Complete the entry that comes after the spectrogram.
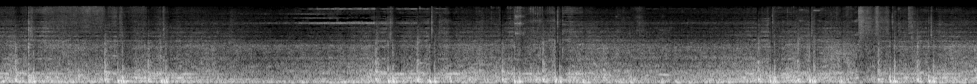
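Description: A train passing over the rail: steel wheels rolling with a loud, steady rumble and a rapid, irregular clatter.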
